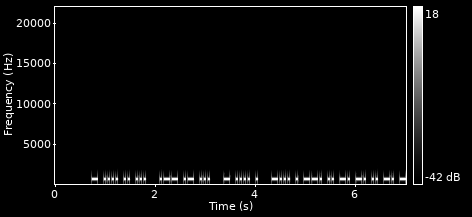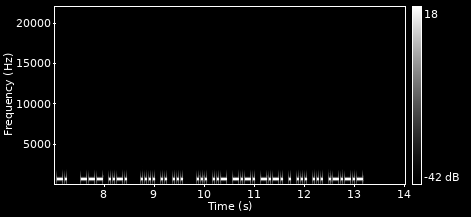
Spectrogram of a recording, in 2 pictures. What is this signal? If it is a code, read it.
Morse code, heard as a keyed tone, about 30 wpm, 700 Hz. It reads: THIS WAS THE BEGINNING OF HIS SUCCESS.
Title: Sentences from Top 900 Words 30wpm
